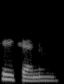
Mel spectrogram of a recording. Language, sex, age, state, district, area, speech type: Marathi, female, 18-30, Maharashtra, Gondia, rural, conversation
